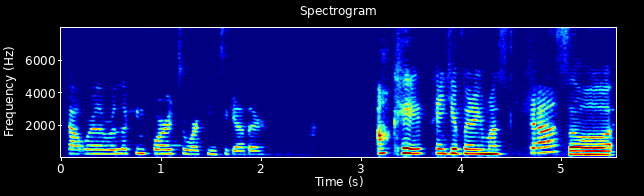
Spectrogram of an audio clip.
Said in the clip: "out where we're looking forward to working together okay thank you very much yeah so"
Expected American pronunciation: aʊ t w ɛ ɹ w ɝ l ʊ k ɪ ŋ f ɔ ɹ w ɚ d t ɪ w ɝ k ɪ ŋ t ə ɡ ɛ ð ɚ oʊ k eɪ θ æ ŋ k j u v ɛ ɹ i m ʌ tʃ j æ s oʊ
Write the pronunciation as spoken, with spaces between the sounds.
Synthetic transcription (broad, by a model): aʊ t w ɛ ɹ w ɝ l ʊ k ɪ ŋ f ɔ ɹ w ɚ d t ɪ w ɝ k ɪ ŋ t ə ɡ ɛ ð ɚ oʊ k eɪ θ æ ŋ k j u v ɛ ɹ i m ʌ tʃ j s oʊ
